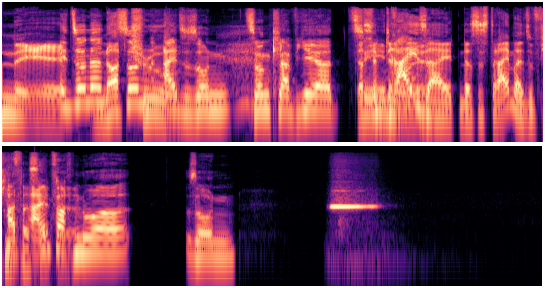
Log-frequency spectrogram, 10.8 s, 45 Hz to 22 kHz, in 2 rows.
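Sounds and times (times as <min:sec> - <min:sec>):
speech: 0:00.0 - 0:07.8
single steady whistled note imitating a tone: 0:08.6 - 0:09.5.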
